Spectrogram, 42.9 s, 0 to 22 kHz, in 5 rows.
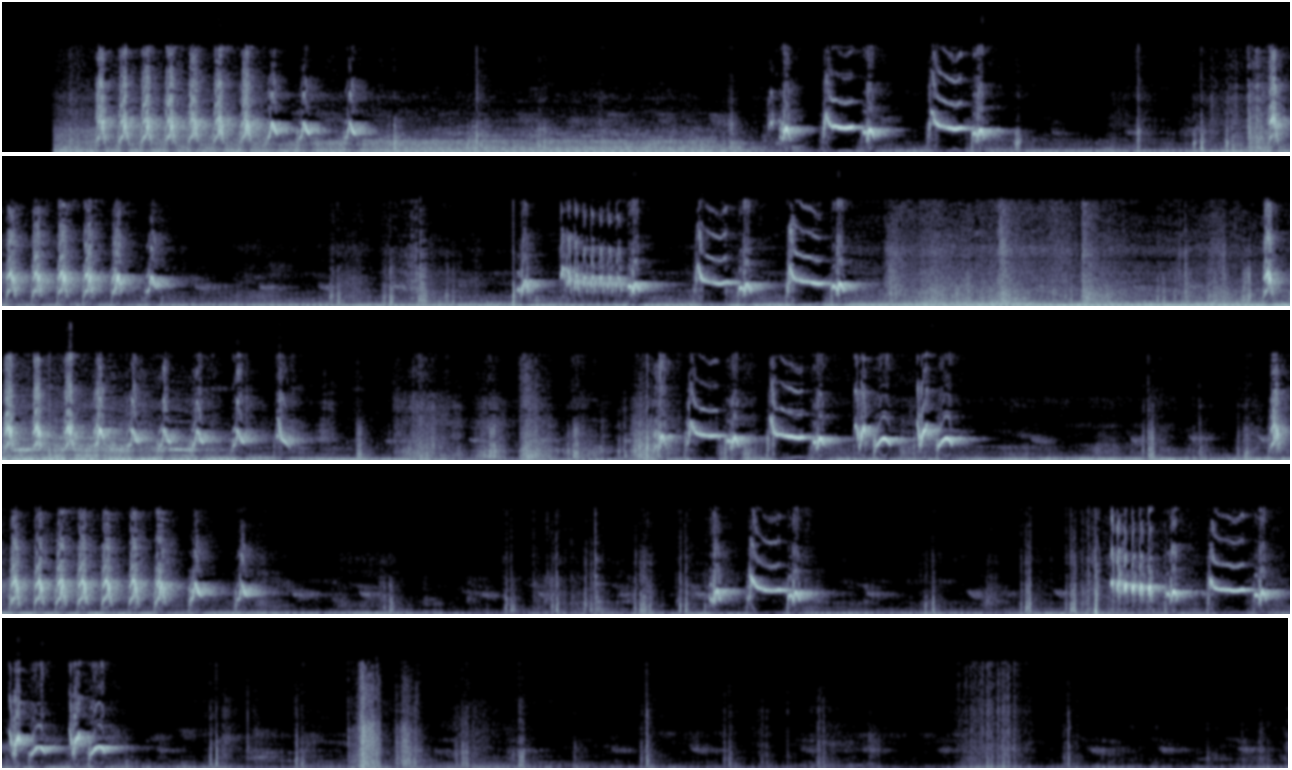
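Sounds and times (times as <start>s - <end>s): bird singing with whistles: 0.6s - 2.4s, 5.1s - 6.8s, 12.0s - 14.3s, 21.5s - 23.7s, 25.6s - 27.6s, 30.4s - 31.3s, 33.1s - 35.2s.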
